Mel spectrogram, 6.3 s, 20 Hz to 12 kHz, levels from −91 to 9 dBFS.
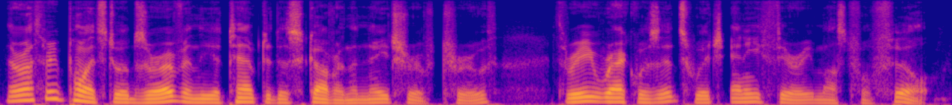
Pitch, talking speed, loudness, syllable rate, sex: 120 Hz, 210 wpm, -19 LUFS, 6.5 syllables/s, male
